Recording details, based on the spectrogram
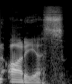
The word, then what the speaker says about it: Arias: It's John Arias. – I can't roll my R. That's, Arias. I can't do it.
